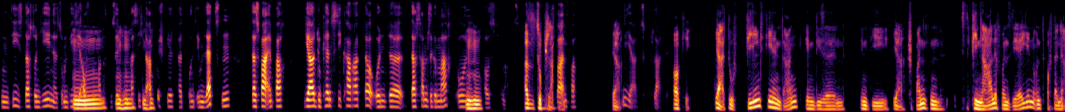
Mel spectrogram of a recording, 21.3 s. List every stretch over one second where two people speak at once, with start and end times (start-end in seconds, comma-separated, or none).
1.4-3.1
